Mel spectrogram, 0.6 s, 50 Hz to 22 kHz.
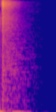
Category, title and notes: Instrument samples > Synths / Electronic
IR (Analog Device) - Late 90s Soundcraft Signature 12 - ROOM MOD
Analog, IR, Reverb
